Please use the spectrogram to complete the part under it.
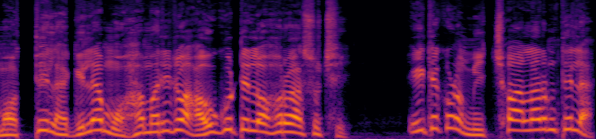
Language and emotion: Odia, surprised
